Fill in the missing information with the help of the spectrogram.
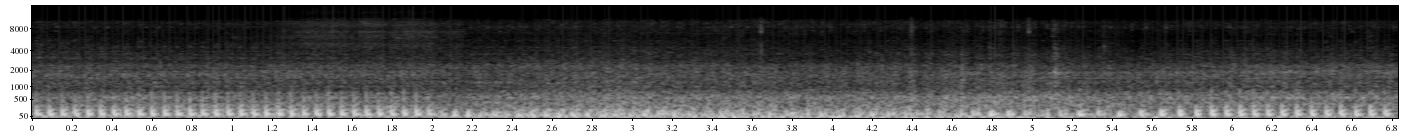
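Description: Motorcycle engine running at a steady cruise, its exhaust pulsing in a quick, even beat.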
